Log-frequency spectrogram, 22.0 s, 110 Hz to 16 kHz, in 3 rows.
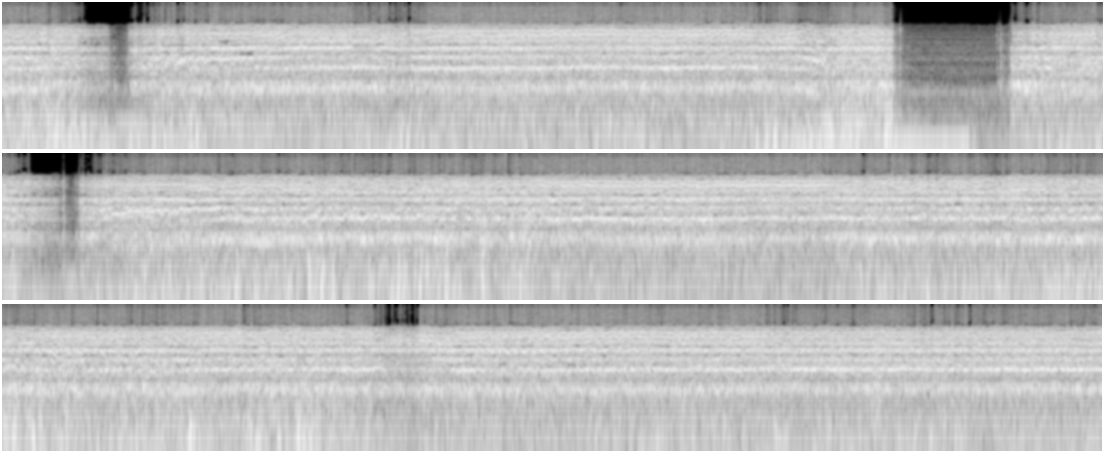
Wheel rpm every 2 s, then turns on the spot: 140, 220, 210, 70, 180, 220, 220, 220, 230, 220, 230.
none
